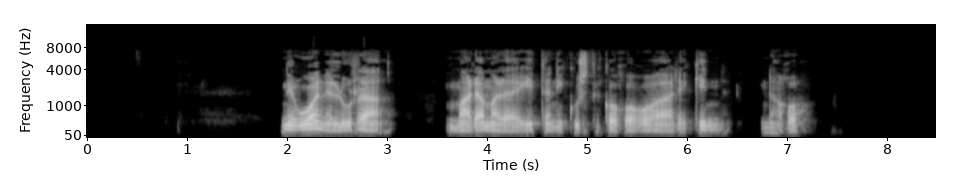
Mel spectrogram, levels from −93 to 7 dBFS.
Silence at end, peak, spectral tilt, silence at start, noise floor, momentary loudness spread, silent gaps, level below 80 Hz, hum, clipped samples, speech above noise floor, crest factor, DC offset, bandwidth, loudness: 1.3 s; 0 dBFS; -5.5 dB/octave; 1.95 s; -73 dBFS; 15 LU; 3.27-3.31 s, 3.53-3.58 s, 6.56-6.73 s; -64 dBFS; none; under 0.1%; 53 dB; 22 dB; under 0.1%; 7.6 kHz; -20 LUFS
